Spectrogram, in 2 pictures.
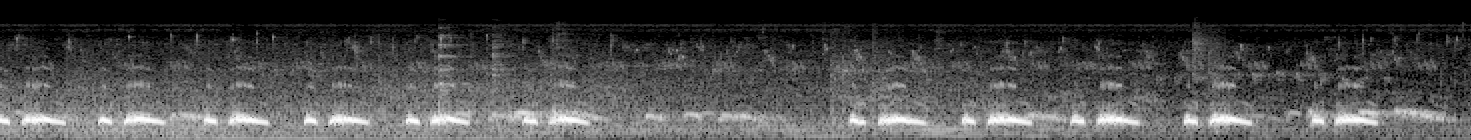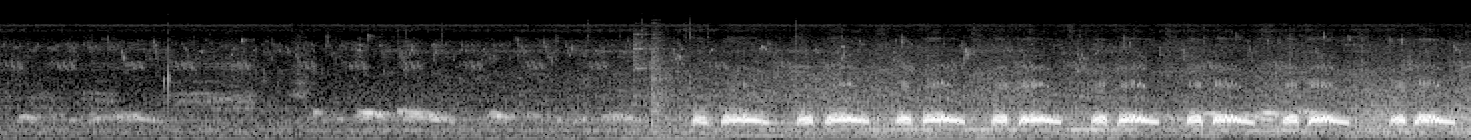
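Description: Spotted dove giving its rapid courtship cooing (the 'gù' that Vietnamese dove keepers prize), short coos about two a second in runs of several seconds. A brief pause comes a quarter of the way in, and a longer lull comes around the middle.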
